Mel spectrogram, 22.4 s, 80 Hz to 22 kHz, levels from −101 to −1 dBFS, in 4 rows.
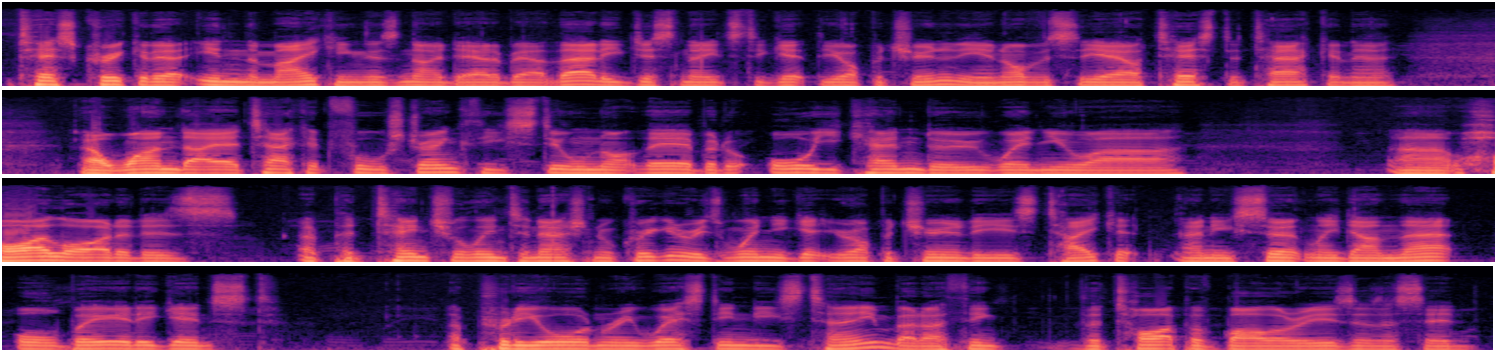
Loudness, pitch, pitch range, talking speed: -28 LUFS, 115 Hz, 110-125 Hz, 220 wpm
